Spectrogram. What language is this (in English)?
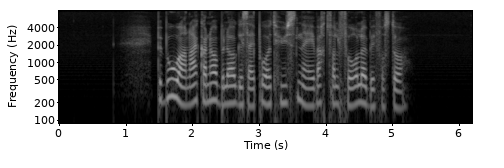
Norwegian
